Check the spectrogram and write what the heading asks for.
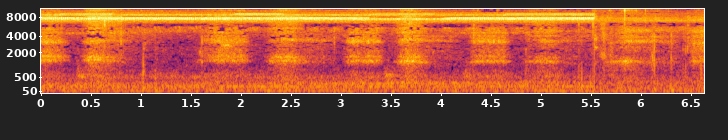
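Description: Tropical forest insects: a steady high-pitched insect whine that cuts off near the end, with rhythmic chirps about twice a second, over a low rumble of wind on the microphone.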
